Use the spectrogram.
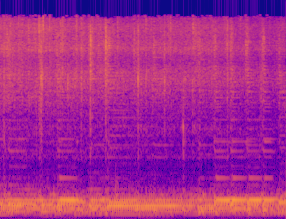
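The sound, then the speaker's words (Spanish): Garlic cloves and onion pieces sizzle steadily in hot oil on a stove, a continuous crackling hiss dotted with small pops, with no one talking. “En aceite caliente empezamos a freír los dientes de ajo.”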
